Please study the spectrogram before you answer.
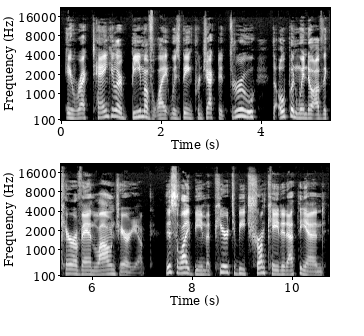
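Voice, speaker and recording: A man hosting a podcast who retells a case in a loose, rambling, jokey way. His voice is a little higher than average and piercingly bright. The sound is crisp and bone-dry. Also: no room sound. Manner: rambling and jokey, with crude asides. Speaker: podcast host.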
